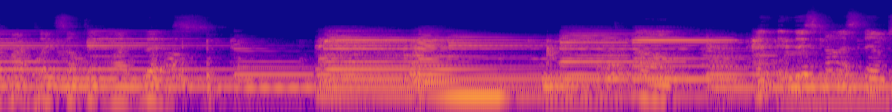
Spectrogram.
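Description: Distorted electric guitar runs through effects, picking out chord tones in a slow melodic line with sustained notes, loud and alone with no talking.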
